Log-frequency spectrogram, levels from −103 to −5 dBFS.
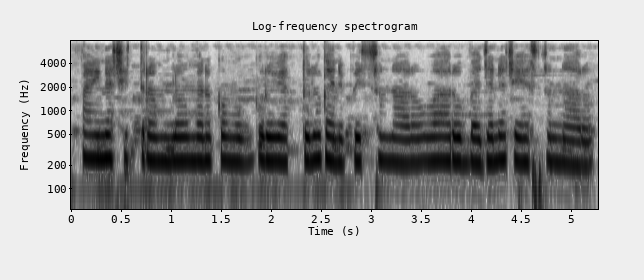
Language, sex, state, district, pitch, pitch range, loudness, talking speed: Telugu, female, Telangana, Hyderabad, 225 Hz, 220-230 Hz, -13 LUFS, 100 wpm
